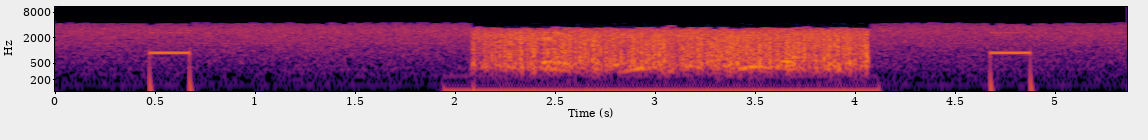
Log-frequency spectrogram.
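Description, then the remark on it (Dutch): Steady radio hiss with two short beep tones at either end, and between them a loud two-second burst of crackling static over a low hum: an amateur radio transmission from someone very far down in the noise, with only fragments of the message coming through. “Nou, ik hoor nog iemand, maar die zit echt nog heel verschrikkelijk ver in de ruis.”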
